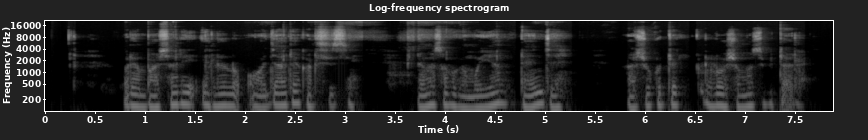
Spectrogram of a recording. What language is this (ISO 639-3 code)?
mas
